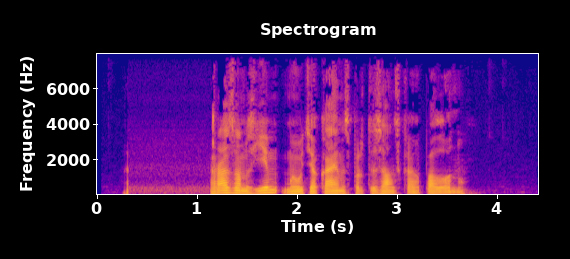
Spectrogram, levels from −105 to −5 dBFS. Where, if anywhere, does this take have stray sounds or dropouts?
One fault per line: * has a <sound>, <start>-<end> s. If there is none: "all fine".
all fine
